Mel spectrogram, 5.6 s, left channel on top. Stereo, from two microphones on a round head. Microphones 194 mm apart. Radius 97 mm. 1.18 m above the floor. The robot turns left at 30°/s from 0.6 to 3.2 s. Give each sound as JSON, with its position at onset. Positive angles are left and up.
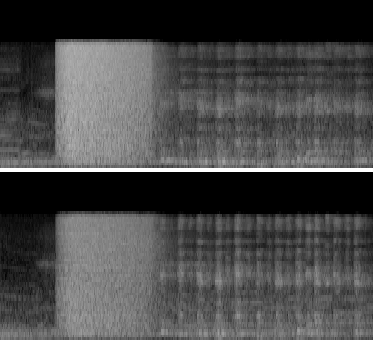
{"t": 0.8, "sound": "frying", "azimuth_deg": 65, "distance_m": 0.6}
{"t": 2.4, "sound": "breathing", "side_deg": -70, "distance_m": 1.3}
